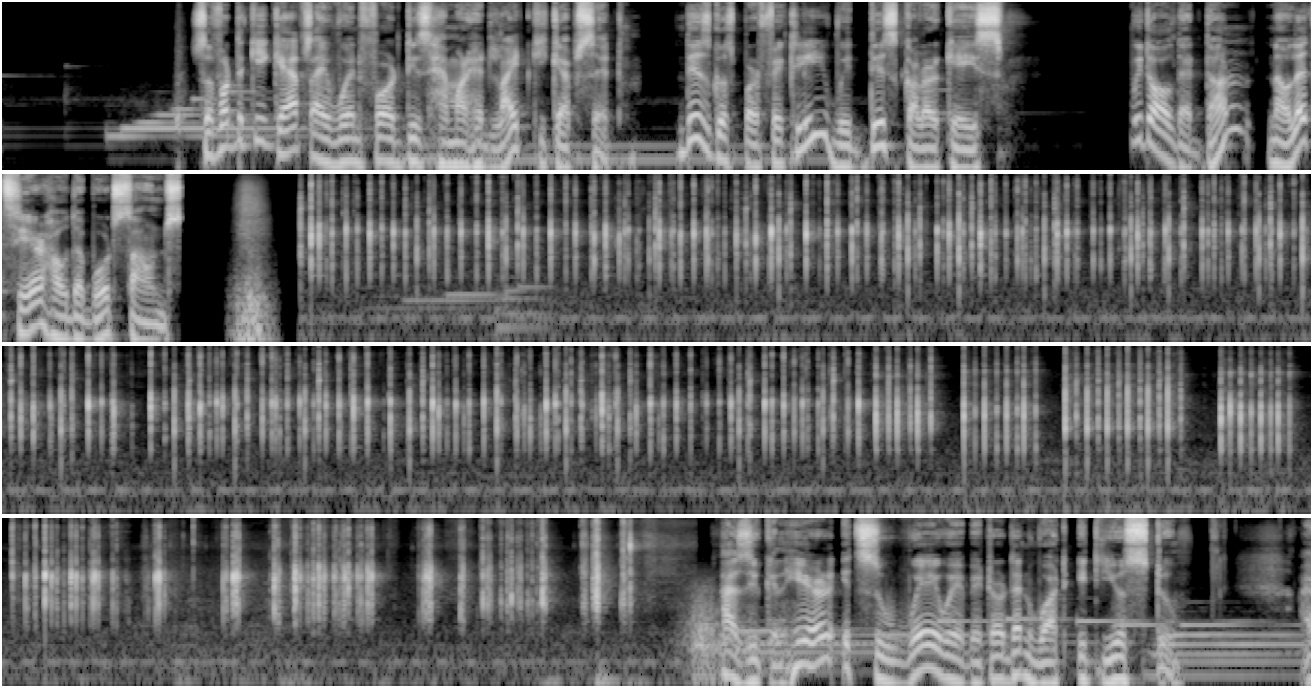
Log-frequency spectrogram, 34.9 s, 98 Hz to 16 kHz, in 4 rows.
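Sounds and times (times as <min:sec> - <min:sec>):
keyboard typing: 0:10.7 - 0:30.5.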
